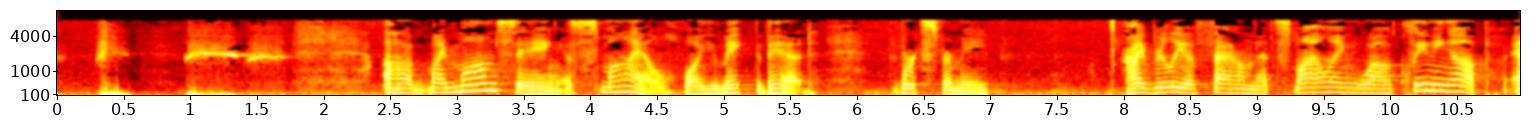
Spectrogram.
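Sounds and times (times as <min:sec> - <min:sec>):
person whistling: 0:00.0 - 0:01.8
speech: 0:02.4 - 0:07.1, 0:08.0 - 0:10.9.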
